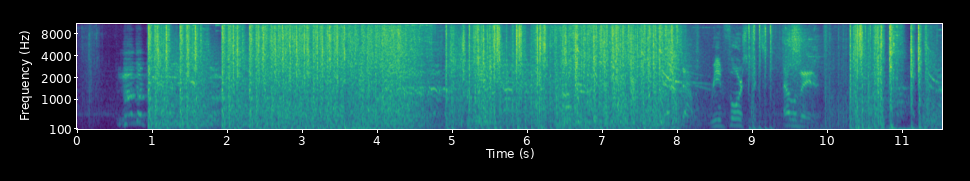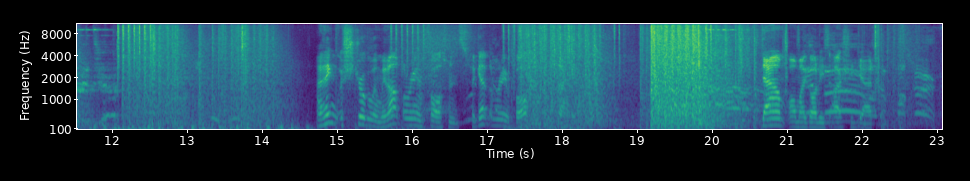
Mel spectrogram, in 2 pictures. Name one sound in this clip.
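Rapid gunfire bursts loudly and close by.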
